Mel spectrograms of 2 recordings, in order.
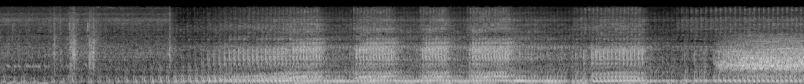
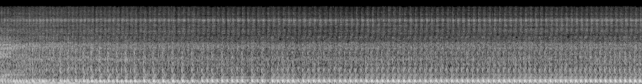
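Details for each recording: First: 1969–70 Honda Z50, first start after about 35 years: small single idles unevenly, popping and hunting in bursts; running rich, owner guesses slide needle set too high and air needs adjusting. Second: 1969–70 Honda Z50 after 35 years, picks up then holds a quick even putter without hunting or missing; smooth idle, points and carburetor never cleaned.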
